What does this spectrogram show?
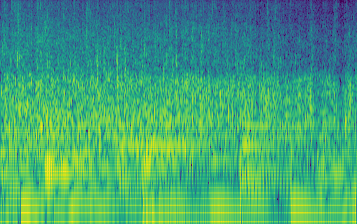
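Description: A church audience claps steadily and continuously in applause for Jesus, a dense wash of hands, while sustained keyboard chords play underneath.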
